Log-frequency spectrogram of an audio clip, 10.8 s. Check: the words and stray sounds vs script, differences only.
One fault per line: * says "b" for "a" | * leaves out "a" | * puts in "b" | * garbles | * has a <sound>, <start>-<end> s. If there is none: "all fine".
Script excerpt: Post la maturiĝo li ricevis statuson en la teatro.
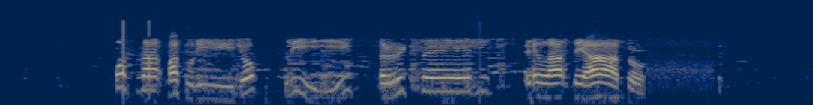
* leaves out "statuson"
